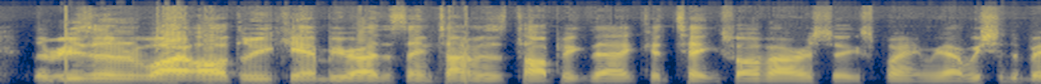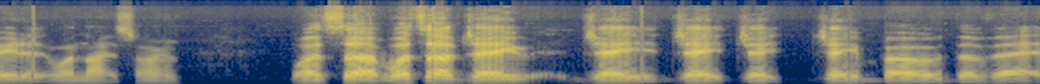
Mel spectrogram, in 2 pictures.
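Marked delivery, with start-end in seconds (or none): 7.1-10.4 very slow, repeated stammer on the J sound. Greeting another participant during a group discussion, stuttering. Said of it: "Sorry, I be stuttering still".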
